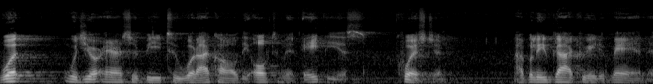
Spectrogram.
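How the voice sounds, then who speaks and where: At a moderate pace, a man with a fairly low pitch talks with fairly even intonation. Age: 60s. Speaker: audience member asking a question. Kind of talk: audience question.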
